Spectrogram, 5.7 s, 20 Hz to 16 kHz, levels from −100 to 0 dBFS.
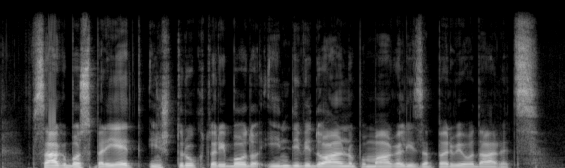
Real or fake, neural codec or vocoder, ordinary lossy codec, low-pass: real; none; none; 14.4 kHz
